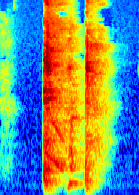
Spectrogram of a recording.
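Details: Cough.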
